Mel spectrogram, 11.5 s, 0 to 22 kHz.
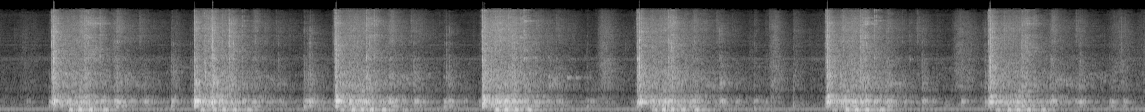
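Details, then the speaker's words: Honda ATC 70 (about 1983), rebuilt after blowing up, float bowl primed, choke on; repeated cranking bursts every ~1.5 s, never catches; no start. "Alright, so that was a bit unsuccessful. What we're gonna do now is we're gonna check to see if there's gas on this plug."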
